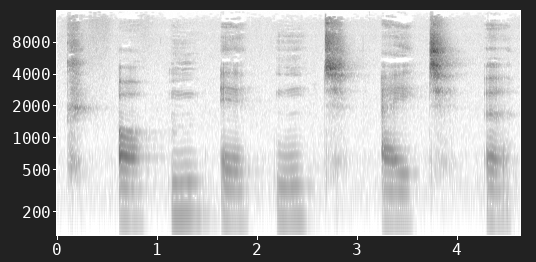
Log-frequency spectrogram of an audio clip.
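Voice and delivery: K-O-M-M-E-N-T-A-T-E as slow separate phonemes; sound by sound. Shown as a demonstration. Teacher showing phonemes, K-O-M-M-E-N-T-A-T-E sound by sound. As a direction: sound out K-O-M-M-E-N-T-A-T-E with gaps. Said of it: "Listen carefully to the sounds".

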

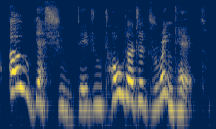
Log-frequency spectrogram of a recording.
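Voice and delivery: high, loud "oh, yes"; snappy marital blame; accusing retort. Acted. Wife blames her husband, accusing.

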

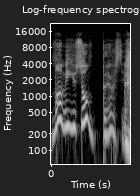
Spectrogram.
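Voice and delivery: high, loud goofy dog voice; complaining dog. Acted. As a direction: whine to mom as the embarrassed dog. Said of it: "we think she complains a lot".

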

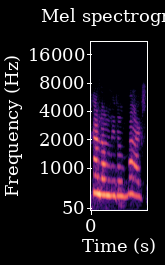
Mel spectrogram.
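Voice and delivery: put-on high, sing-out parent-to-child greeting. Shown as a demonstration. Mother greeting her little child, high child-directed voice. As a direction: pitch it way up for a little one. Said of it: "to my little child".

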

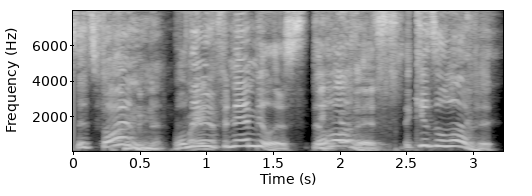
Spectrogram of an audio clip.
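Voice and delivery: mock sport founder. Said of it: "the people who did this sport were the ones who named it".

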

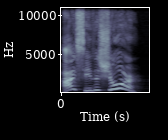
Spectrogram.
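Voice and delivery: high, slow, excited puppet voice; joyful wooden puppet boy; jerky creaky wooden puppet. Acted. Reads Pinocchio's lines.

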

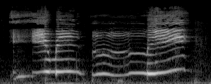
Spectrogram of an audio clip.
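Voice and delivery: extremely high, timid mouse squeak; squeaky voice. Acted. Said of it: "an even squeakier voice than usual".

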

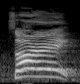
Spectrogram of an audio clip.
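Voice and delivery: loud apology. Real, not acted. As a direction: blurt the apology out. Apologizes after audio spiking.

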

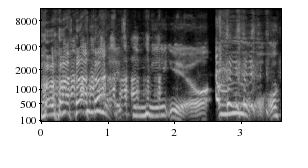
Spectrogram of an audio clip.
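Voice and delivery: slow, hammed-up man voice; exaggerated man. Gameplay character meeting someone, exaggerated drawn-out man voice. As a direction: draw each word out like a caricature gentleman. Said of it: "that voice is always really fun".

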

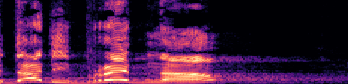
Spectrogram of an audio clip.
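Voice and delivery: put-on high, slow child's plea; whiny child. Preacher voices a child asking daddy for bread, slow and high. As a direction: stretch it out like a begging child.

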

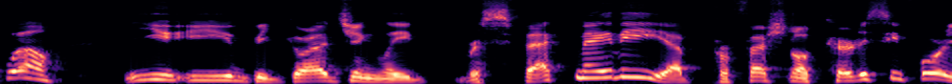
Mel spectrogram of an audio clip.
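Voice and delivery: high, teasing prodding voice. Retold or imitated. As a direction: needle him, voice climbing. Chance teasing Spider-Man.

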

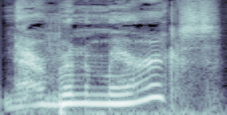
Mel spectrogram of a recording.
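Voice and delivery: can't believe he's never been; incredulous. Real, not acted. Disbelief at friend, again.

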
